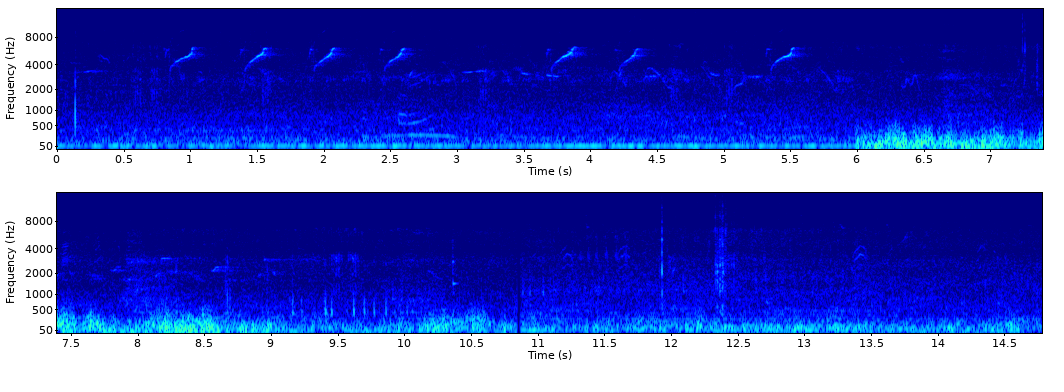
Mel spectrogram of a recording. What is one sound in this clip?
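A golf club strikes a ball off the tee with a sharp crack.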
